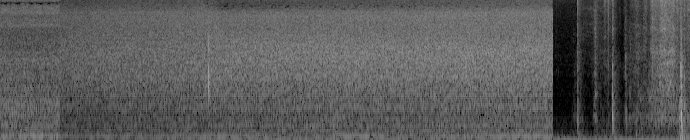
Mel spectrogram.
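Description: Room tone: a steady hiss with a low hum and one faint tick about two and a half seconds in. Near the end it changes to quieter ambience with light clicks and crinkles as hands start handling a cardboard mailer box.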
